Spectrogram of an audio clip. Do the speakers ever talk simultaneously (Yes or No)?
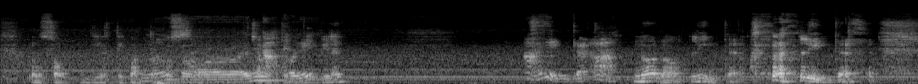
Yes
